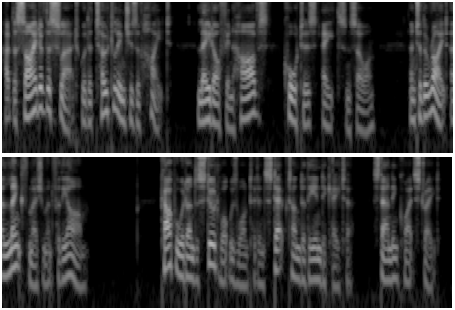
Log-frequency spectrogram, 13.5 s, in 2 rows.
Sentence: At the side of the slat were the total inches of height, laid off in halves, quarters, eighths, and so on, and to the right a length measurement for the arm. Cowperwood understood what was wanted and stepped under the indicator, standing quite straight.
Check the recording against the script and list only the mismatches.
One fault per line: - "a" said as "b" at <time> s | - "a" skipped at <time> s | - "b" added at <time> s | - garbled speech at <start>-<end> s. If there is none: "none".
none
